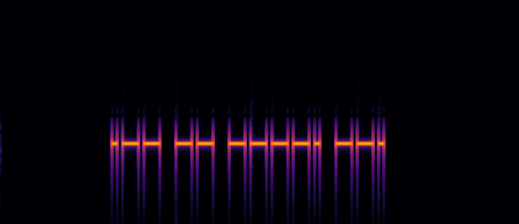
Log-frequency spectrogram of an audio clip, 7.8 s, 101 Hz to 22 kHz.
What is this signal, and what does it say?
Morse code, heard as a keyed tone, about 15 wpm, 700 Hz. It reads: WM9G
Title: USA Call Signs - 4 Characters - Repeated 3x - 15wpm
